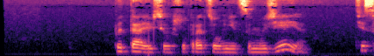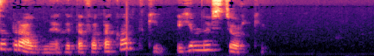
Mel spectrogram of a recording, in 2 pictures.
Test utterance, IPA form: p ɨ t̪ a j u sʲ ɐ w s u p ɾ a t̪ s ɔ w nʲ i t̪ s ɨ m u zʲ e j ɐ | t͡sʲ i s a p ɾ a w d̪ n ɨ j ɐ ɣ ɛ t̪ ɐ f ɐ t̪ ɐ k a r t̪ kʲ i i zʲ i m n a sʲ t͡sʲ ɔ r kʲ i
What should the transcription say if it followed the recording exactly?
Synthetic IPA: p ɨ t̪ a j u sʲ ɐ w s u p ɾ a t̪ s ɔ w nʲ i t̪ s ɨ m u zʲ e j ɐ | t͡sʲ i s a p ɾ a w d̪ n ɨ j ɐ ɣ ɛ t̪ ɐ f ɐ t̪ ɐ k a r t̪ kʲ i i ɣʲ i m n a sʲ t͡sʲ ɔ r kʲ i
